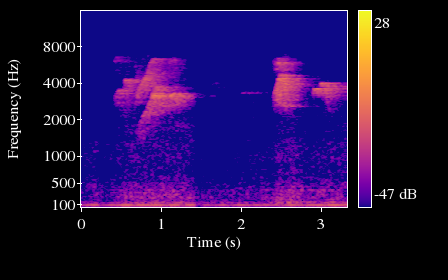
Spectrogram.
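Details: Male Spanish Timbrado canary, two years old and half frill, gives two loud high rolling trills about two seconds apart, each a metallic warble, over a low steady hum.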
